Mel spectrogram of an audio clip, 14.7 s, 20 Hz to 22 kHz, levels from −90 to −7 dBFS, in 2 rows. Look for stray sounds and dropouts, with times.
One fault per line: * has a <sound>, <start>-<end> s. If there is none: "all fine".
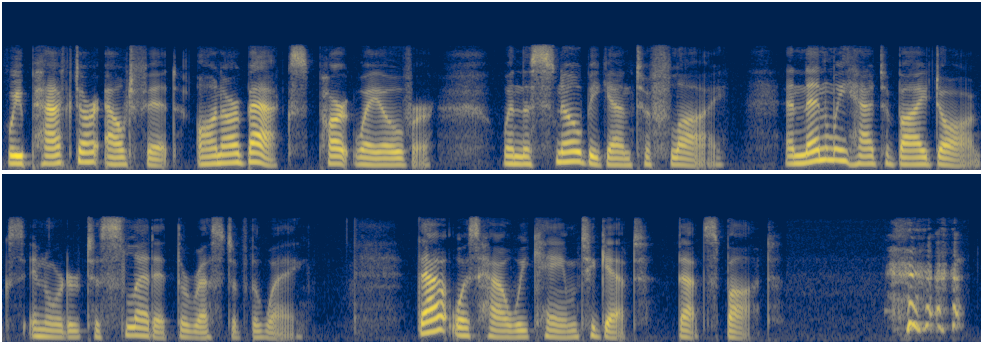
* has a laugh, 14.0-14.6 s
